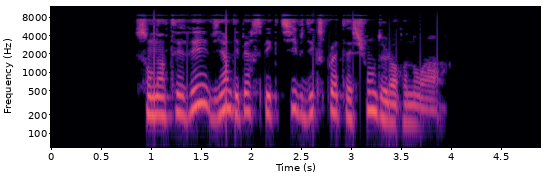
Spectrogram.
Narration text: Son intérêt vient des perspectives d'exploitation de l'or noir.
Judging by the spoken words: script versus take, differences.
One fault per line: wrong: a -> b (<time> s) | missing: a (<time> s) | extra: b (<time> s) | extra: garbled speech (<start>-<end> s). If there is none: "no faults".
no faults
